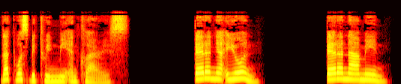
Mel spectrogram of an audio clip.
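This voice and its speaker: A woman's voice: a little high, lively intonation, slow pace, darkish tone, no echo, clean studio sound. Woman voicing an angry, curt Filipino man. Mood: angry, defensive. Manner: cutting, curt. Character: angry, defensive man with a sharp temper.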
